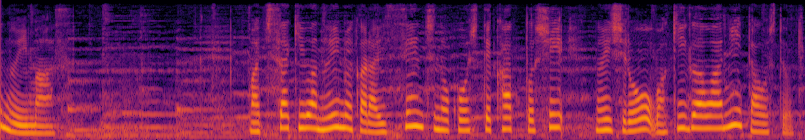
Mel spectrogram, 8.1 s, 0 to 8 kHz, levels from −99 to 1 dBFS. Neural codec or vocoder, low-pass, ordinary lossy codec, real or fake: codec, 16 kHz, 8 kbps, FreqCodec, larger model; 7.2 kHz; none; fake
